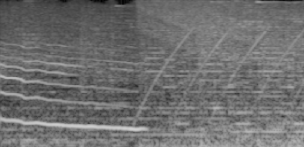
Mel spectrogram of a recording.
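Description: A cartoon cat meowing: one long call that rises, then slowly falls for about a second, over bright music. Several quick rising sweeps follow about a second later.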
